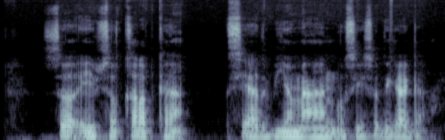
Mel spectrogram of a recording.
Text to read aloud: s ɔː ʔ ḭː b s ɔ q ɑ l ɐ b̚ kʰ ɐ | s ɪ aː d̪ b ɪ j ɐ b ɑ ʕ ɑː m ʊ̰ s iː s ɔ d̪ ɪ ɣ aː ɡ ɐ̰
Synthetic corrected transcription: s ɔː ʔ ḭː b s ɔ q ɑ l ɐ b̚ kʰ ɐ | s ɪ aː d̪ b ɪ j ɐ m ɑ ʕ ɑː n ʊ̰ s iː s ɔ d̪ ɪ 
